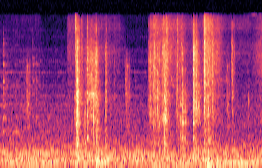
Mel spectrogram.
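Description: A wooden chair scrapes across the floor.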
